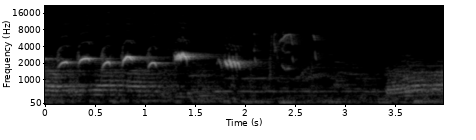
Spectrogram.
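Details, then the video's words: In the afternoon, a male Sumatran greater green leafbird sings in full voice: a rapid string of short whistled notes, then a louder drawn-out whistle and a buzzier note, followed by quiet. "suara burung cucak ijo di sore hari"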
